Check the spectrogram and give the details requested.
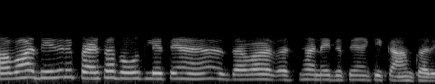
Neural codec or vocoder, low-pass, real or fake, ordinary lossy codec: none; 3.6 kHz; real; Opus, 24 kbps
